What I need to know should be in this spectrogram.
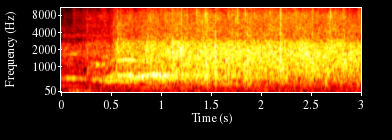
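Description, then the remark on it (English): A large audience at the Wisconsin governor's State of the State address breaks into sustained applause, the clapping swelling within the first half second into a dense, steady wash of hands that continues without pause. “I mean, it was, I think, what you'd kind of come to expect, you know, a lot of applause on items.”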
